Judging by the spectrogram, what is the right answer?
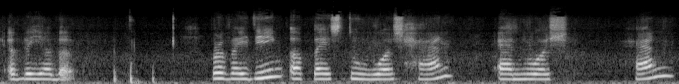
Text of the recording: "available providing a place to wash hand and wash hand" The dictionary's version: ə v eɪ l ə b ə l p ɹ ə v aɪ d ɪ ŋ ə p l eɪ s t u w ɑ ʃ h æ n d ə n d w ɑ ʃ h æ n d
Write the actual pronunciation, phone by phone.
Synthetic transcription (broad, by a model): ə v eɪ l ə b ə l p ɹ ə v aɪ d ɪ ŋ ə p l eɪ s t u w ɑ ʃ h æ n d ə n w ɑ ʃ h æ n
